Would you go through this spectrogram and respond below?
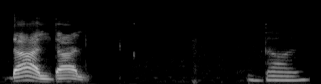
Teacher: जुबान की नोक को ऊपर के सामने के दो दांतों की जड़ में लगाने से दाल अदा होता है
